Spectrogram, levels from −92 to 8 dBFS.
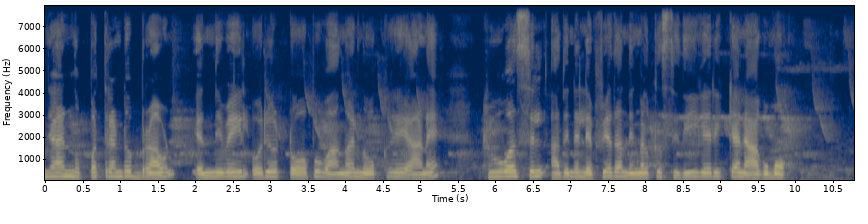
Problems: constant background noise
